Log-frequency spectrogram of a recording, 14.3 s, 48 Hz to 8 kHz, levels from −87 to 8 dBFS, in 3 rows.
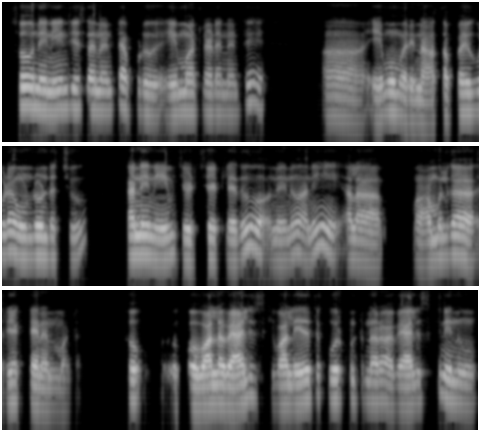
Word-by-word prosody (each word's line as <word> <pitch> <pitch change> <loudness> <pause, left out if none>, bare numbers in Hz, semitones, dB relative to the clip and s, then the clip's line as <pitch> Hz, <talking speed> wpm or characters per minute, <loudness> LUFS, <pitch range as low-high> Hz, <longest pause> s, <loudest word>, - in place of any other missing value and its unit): So, 180 - +3 0.2
నేనేం 155 0 +2
చేశానంటే 155 0 -2
అప్పుడు 155 -3 -6 0.2
ఏం 135 - -2
మాట్లాడానంటే 140 +4 -6 0.8
ఆహ్, 120 -3 -6 0.2
"ఏమో 145 +5 0
మరి! 115 -2 -1
నా - - -1 0.2
తప్పై 145 0 -1
కూడా 170 +2 +1
ఉండుండొచ్చు. 140 -1 -1 0.5
కానీ, 145 +1 +6
నేను 145 -2 +2
ఏమి 145 +3 -3
జడ్జ్ 130 -1 -2
చేయట్లేదు 130 +4 -1 0.3
నేను" 135 +6 -4
అని 210 - -4 0.3
అలా 130 -1 0 0.5
మాములుగా 140 +5 0 0.2
రియాక్ట్ 135 -1 -3
అయ్యానన్నమాట. 110 -2 -2 0.5
సో, - - -2 0.7
వాళ్ళ 125 +1 +8
వాల్యూస్‌కి 130 +4 +4
వాళ్ళు 125 0 +4
ఏదైతే 145 +4 +1
కోరుకుంటున్నారో 140 -2 -1
ఆ - - 0
వాల్యూస్‌కి 130 +8 0
నేను 135 -3 -1
140 Hz, 140 wpm, -23 LUFS, 125-150 Hz, 0.8 s, వాళ్ళ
